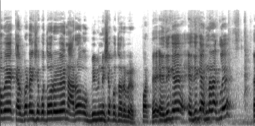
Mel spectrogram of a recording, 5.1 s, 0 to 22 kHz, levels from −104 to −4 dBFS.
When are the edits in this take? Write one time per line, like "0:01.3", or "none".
0:03.0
